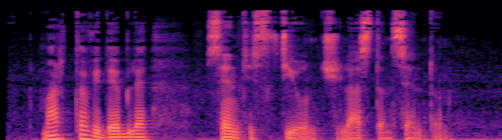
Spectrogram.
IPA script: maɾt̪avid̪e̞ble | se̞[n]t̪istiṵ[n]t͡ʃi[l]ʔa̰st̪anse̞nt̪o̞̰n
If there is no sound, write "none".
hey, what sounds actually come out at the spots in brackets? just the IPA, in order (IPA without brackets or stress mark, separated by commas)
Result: n, n, l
